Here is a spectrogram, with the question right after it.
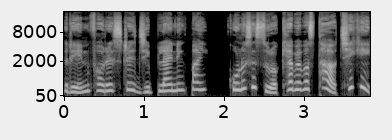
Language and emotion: Odia, fearful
